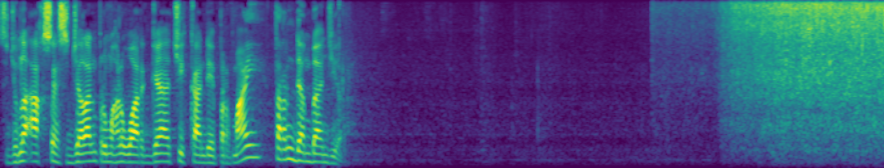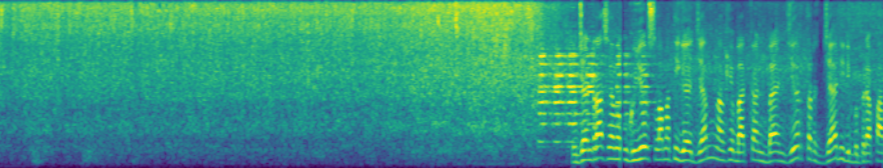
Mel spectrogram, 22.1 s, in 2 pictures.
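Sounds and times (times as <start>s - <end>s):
heavy rain on a flooded street: 9.0s - 18.2s.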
